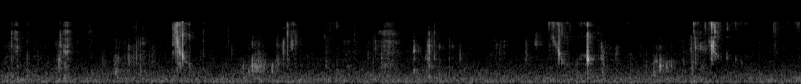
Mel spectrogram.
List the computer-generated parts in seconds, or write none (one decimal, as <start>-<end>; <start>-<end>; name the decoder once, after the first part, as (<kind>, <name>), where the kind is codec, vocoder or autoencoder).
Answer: 2.1-3.5 (vocoder, Vocos); 5.4-6.2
